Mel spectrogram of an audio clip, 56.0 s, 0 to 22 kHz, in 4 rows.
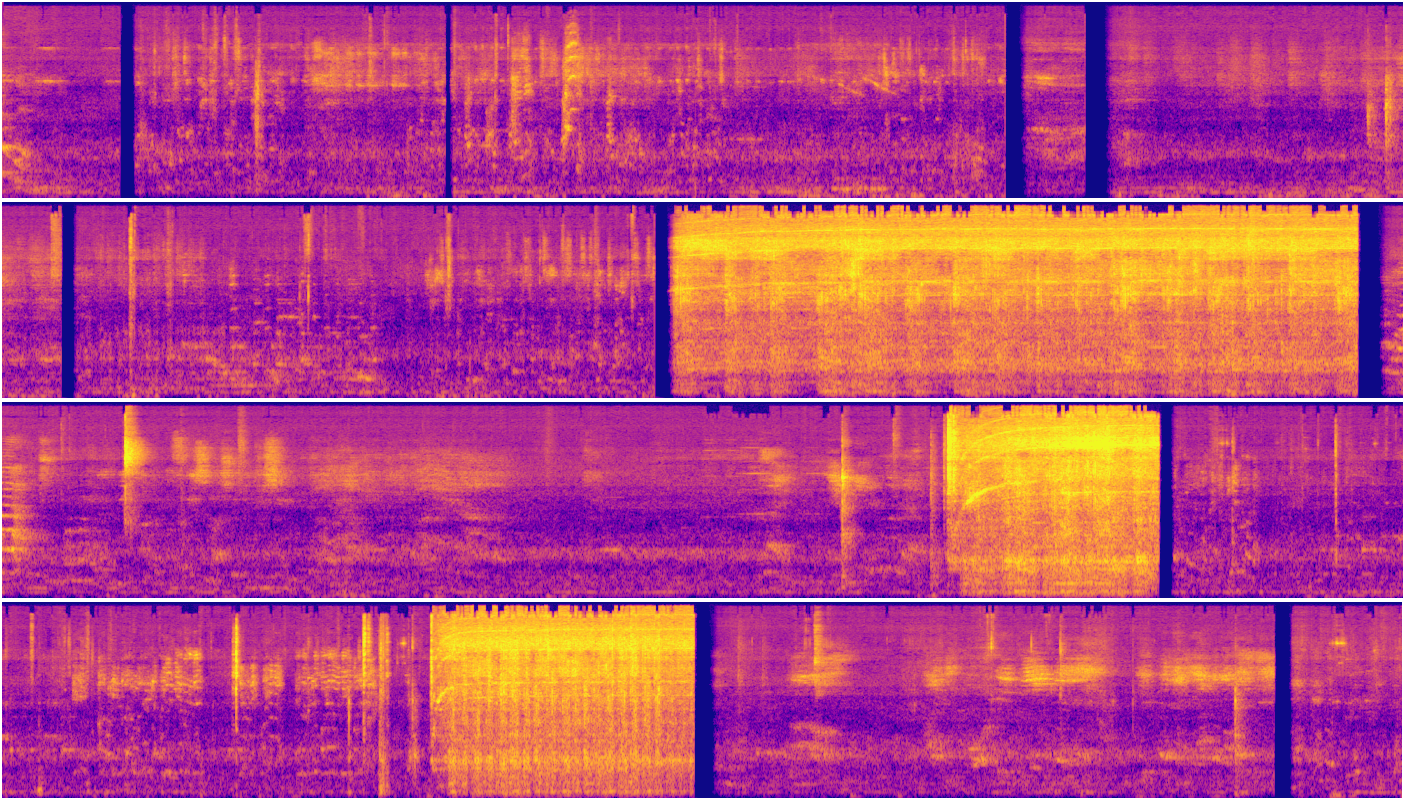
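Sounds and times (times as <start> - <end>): electric mixer motor running: 20.7 - 27.6, 37.4 - 39.6, 46.3 - 49.0.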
